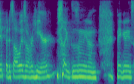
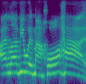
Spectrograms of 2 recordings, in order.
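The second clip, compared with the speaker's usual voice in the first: put-on Massachusetts accent, pitched up, r dropped in "heart"; 8 semitones higher than usual. Making fun of how people in Massachusetts say a phrase, Massachusetts accent, dropped R's. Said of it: "people in Massachusetts say that... they don't pronounce the R".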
